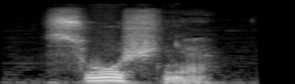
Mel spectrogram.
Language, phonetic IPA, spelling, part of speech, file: Polish, [ˈswuʃʲɲɛ], słusznie, adverb / interjection, Pl-słusznie.ogg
